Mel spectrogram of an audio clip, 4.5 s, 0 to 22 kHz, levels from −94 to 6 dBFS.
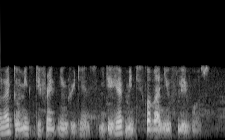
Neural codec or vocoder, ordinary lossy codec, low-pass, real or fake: vocoder, 22.05 kHz, 80 mel bands, HiFi-GAN; none; 3.6 kHz; fake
